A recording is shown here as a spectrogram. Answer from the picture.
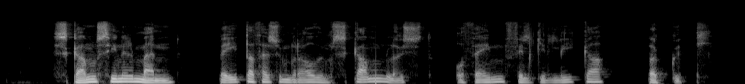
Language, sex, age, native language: Icelandic, male, 20-29, Icelandic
